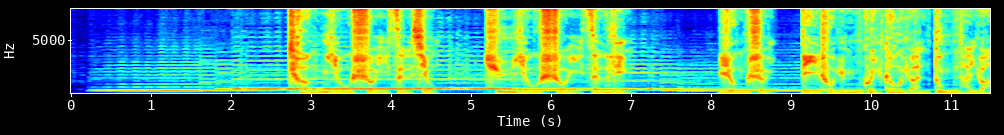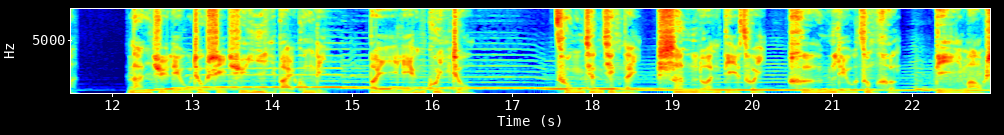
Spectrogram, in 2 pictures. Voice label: 男 纪录 风景 片 大气悠远; 融水

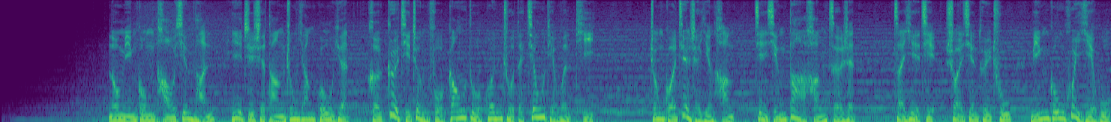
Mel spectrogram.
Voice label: 男 专题 严肃 威严 民工

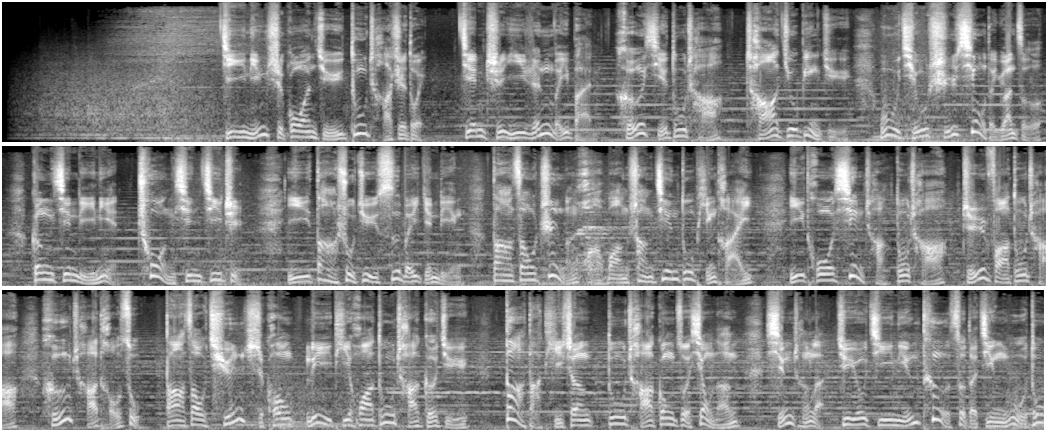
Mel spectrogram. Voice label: 男-专题; 济宁公安

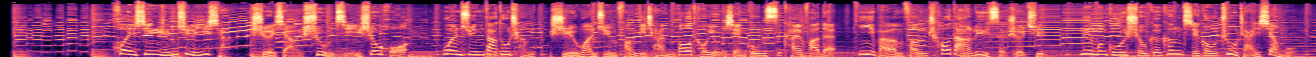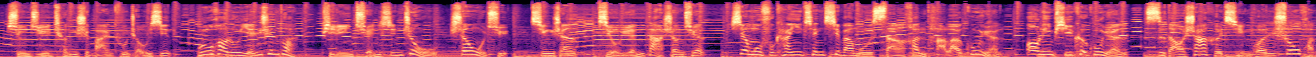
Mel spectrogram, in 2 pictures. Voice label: 男, 品牌动画

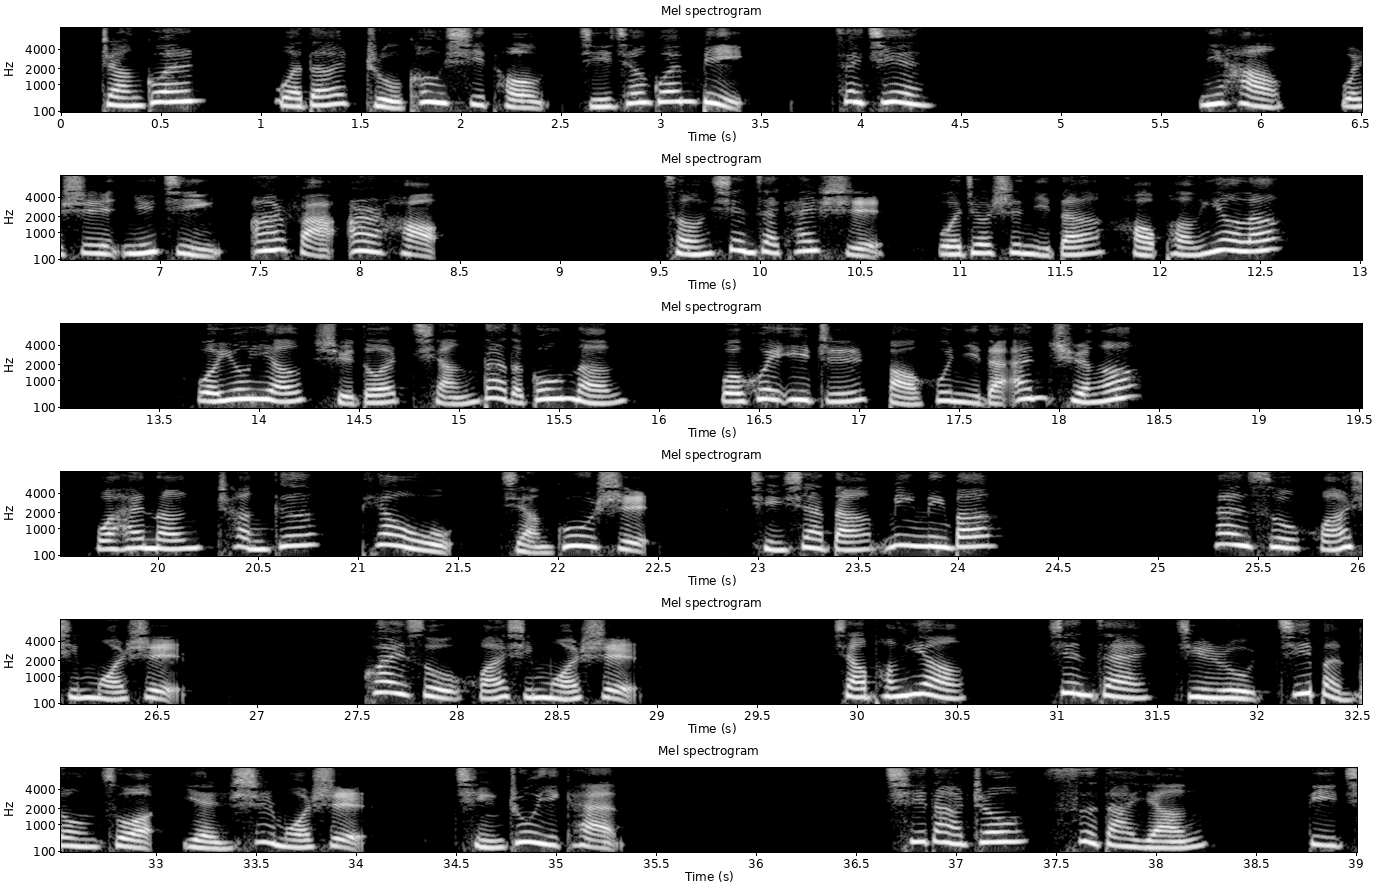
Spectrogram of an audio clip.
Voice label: 女 角色 女警; 阿尔法二号

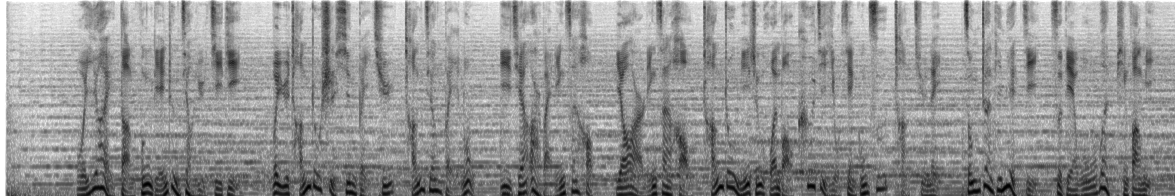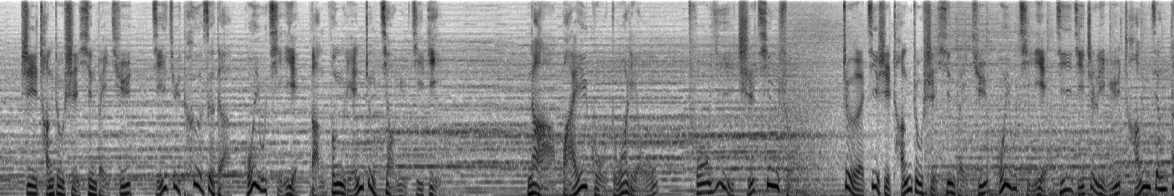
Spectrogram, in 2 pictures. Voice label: 男 专题 党风廉政教育

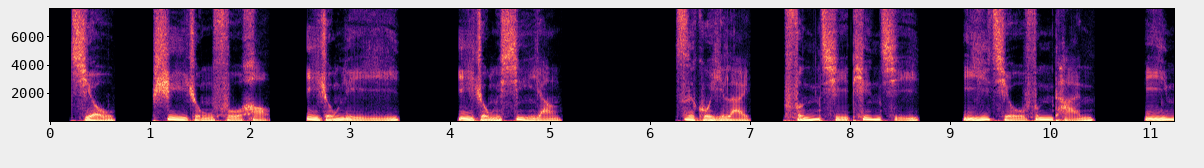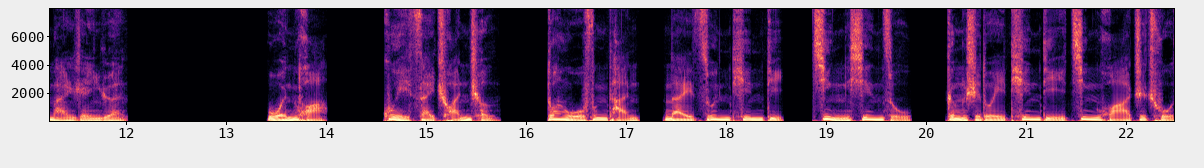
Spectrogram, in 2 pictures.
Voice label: 专题片解说词配音; 端午封坛

